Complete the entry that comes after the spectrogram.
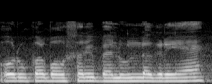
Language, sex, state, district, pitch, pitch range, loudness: Hindi, male, Uttar Pradesh, Shamli, 160 Hz, 155-165 Hz, -11 LUFS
